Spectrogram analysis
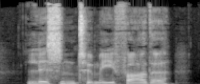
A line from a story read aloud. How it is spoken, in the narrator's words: Kichijiro whimpered in a voice that the other Christians could hear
